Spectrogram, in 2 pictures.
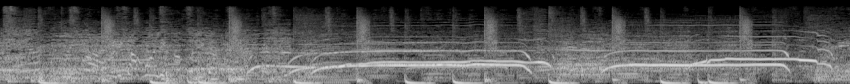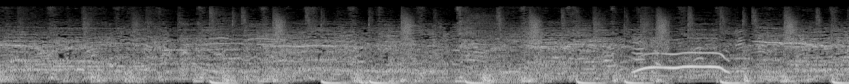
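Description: Festival music of beating drums with long held notes from a wind instrument, stepping between pitches a few seconds in, then again briefly near the end, over a loud cheering crowd.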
